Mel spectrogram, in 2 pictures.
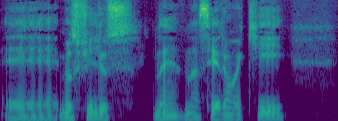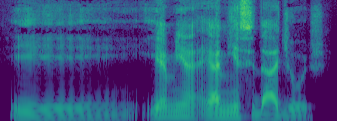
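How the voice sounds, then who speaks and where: A man's voice: fairly low pitch, slow, darkish tone, dry recording. Earnest man talking in a dry room. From southern Brazil. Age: adult with young children. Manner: earnest, reflective, many restarts. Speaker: business founder, guest. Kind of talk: casual interview conversation.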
